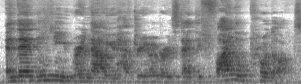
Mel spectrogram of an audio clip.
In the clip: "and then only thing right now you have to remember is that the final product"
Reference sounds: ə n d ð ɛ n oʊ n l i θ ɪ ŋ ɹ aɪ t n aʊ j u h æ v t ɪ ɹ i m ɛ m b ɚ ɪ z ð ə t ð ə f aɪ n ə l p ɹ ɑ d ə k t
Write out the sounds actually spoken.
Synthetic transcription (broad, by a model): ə n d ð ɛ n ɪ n i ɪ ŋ ɹ aɪ t n aʊ j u h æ f t ɪ ɹ i m ɛ m b ɚ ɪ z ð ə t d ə f aɪ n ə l p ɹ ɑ d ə k t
